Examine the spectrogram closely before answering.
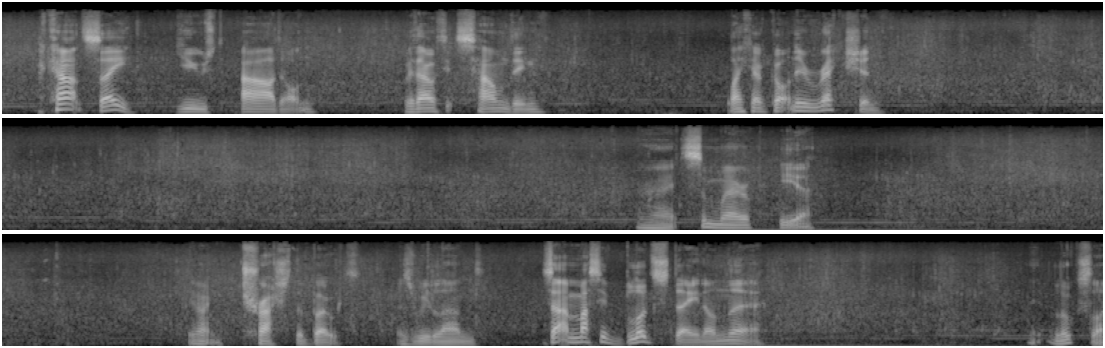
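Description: Water laps gently against a small sailing boat.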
